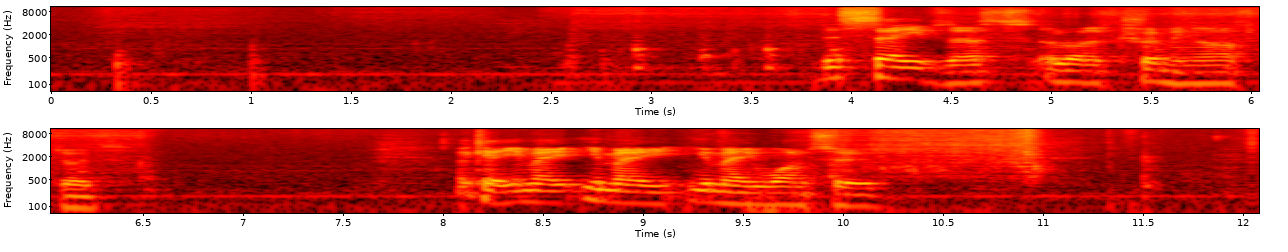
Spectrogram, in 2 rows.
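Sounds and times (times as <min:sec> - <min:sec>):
potter's wheel humming: 0:00.0 - 0:12.0.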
